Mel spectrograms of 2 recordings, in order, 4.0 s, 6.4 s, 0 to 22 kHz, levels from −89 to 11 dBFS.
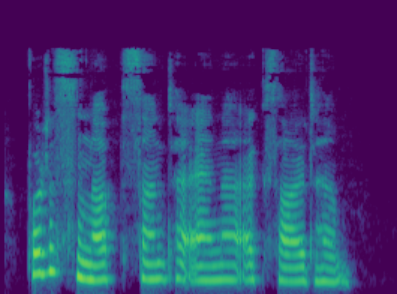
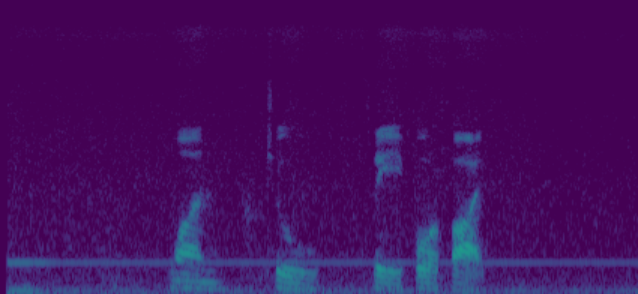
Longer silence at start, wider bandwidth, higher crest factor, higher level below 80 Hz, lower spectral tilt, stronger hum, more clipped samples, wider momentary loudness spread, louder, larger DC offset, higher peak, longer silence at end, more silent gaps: first, 0.25 s vs 0.05 s; second, 11.5 kHz vs 16.5 kHz; second, 16 dB vs 22 dB; about the same, -66 dBFS vs -66 dBFS; about the same, -6 dB/octave vs -5.5 dB/octave; neither; neither; second, 9 LU vs 25 LU; first, -17 LUFS vs -46 LUFS; neither; first, -2 dBFS vs -26 dBFS; first, 0.5 s vs 0 s; neither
